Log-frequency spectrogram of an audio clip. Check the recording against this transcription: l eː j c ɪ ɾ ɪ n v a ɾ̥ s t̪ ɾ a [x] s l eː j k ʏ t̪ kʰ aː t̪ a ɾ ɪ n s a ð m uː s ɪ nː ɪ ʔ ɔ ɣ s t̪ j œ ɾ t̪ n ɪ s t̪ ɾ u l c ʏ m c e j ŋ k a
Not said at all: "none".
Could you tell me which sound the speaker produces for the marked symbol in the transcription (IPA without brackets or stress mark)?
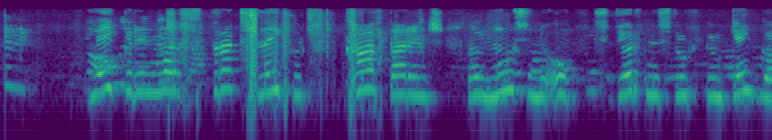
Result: k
